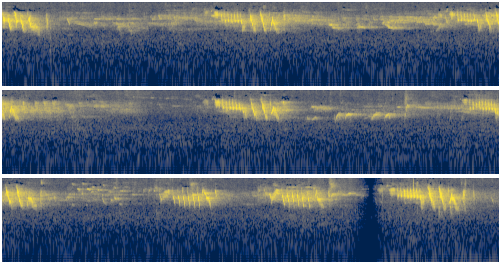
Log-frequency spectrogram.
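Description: A songbird singing: about eight short, fast trilled phrases, high-pitched, repeated a few seconds apart.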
